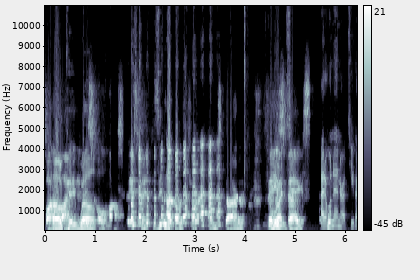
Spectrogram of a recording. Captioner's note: laughs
